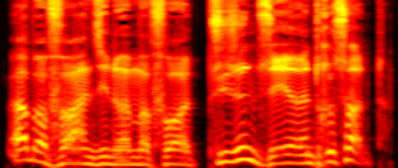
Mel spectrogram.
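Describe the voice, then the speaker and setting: A man reading an audiobook, voicing a blunt, hearty harpooner with a gravelly voice. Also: a little high, animated, fast talker, no echo, clean studio sound, voice pushed up. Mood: gruff. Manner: blunt, impatient retorts. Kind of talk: audiobook character voice.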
